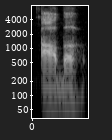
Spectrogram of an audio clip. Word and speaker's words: ABBA: That's because Dana hates Abba or Aba or Abba depending on how you say it. I say ABBA. I know people say Aba. I don't know why they do.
